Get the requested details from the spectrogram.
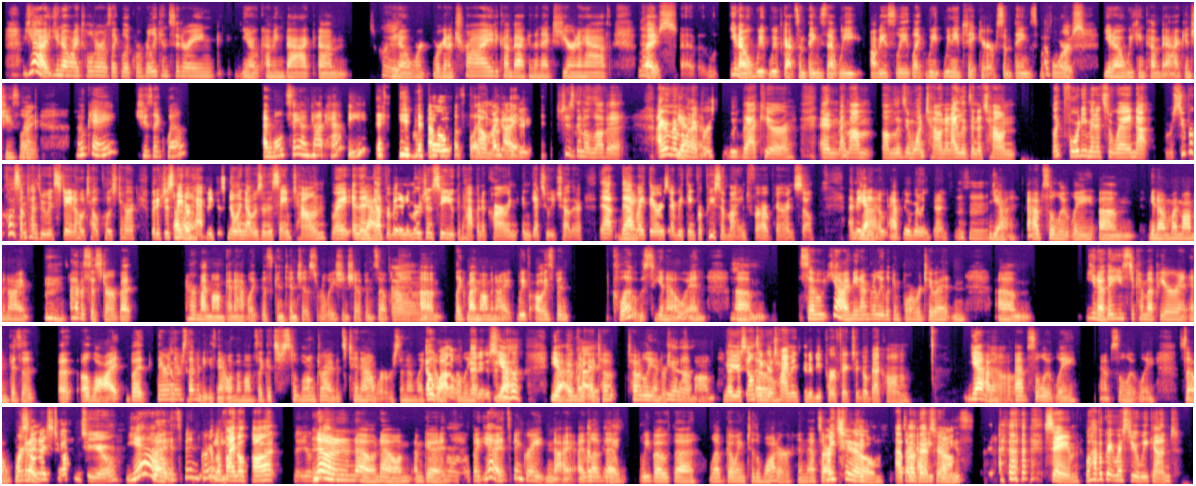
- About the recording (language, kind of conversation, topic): English, unstructured, What is your favorite nearby place to enjoy nature?
- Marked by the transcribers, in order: other background noise; put-on voice: "Okay"; put-on voice: "Well"; put-on voice: "I won't say I'm not happy"; chuckle; laughing while speaking: "You know? And I was like, Okay"; background speech; chuckle; tapping; throat clearing; chuckle; lip smack; laughing while speaking: "our, like"; chuckle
